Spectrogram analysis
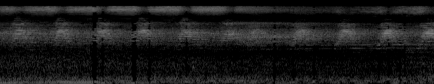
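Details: Midsummer cicadas in the Galsan Park forest, Yangcheon-gu, Seoul; shrill continuous buzzing with regular rhythmic pulses roughly twice a second, several insects overlapping in a thick high chorus, a few sharp clicks.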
